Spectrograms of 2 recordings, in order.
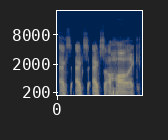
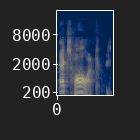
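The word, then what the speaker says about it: xxxHOLiC: cole black ninja that there's a show called XXX aholic why does that exist it's actually it's actually it's actually pronounced ex holic why does that exist it's actually despite the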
